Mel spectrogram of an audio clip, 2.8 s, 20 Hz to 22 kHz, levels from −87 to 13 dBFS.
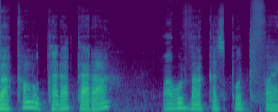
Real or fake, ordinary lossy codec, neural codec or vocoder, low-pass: fake; none; codec, 44.1 kHz, 1.7 kbps, Pupu-Codec; none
